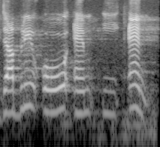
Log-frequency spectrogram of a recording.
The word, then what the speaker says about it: women: okay okay woman okay w-o-m-e-n okay the pronunciation is women but the spelling of it is w o m e n the inner verbals may change okay fat fat on the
